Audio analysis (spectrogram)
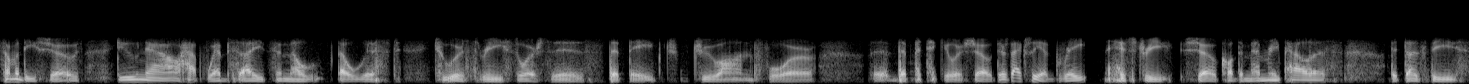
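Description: A man speaking as an interview guest in analytical conversation, halting and circling back over his phrases. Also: deep voice, fairly even intonation, dry recording. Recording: narrow phone-like line.

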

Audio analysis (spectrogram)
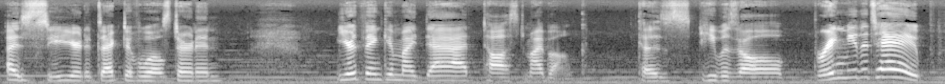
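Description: An actress playing a defiant, hot-tempered young American army recruit in an audio drama, with a blunt, sarcastic, profane way of talking. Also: female voice, mid-range voice, lively intonation, slow, soft background music. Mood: wry. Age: young adult. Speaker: lead character and narrator.

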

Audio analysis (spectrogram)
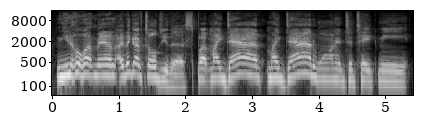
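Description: Male co-host, playful, laughs often, bouncy higher voice, casual stream. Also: a bit bright. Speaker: podcast co-host. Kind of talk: casual livestream chat. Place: home in Los Angeles valley.

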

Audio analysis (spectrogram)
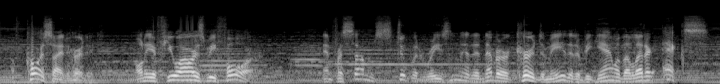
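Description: Hard-boiled radio detective man. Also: medium pitch. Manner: terse, hard-boiled, matter-of-fact. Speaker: detective narrator and lead. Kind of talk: 1950s radio drama acting and narration. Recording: old radio broadcast with music.

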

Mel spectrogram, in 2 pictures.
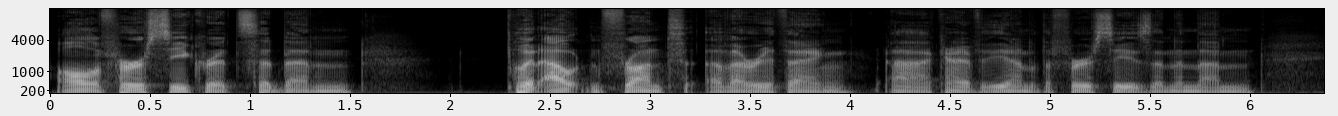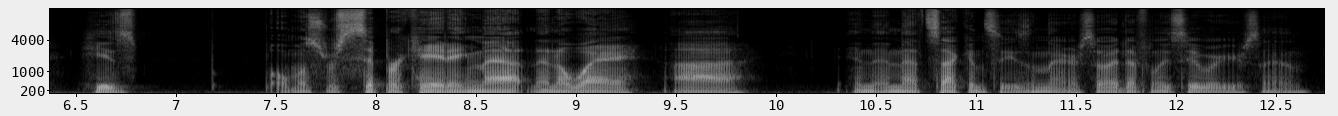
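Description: A man's voice: sits low, little pitch movement, brisk, dry recording, studio quality. A man chatting informally as a guest in a casual cast interview. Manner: informal, conversational. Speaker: voice actor, guest.

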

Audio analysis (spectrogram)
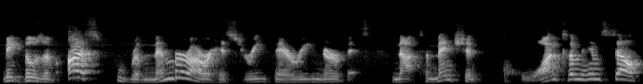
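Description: An actor playing an earnest, insistent author debating as a phone-in guest on a radio news panel. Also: male voice, mid-range voice, sing-song, unhurried, husky. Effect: phone line. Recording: dull, muffled simulated phone line.

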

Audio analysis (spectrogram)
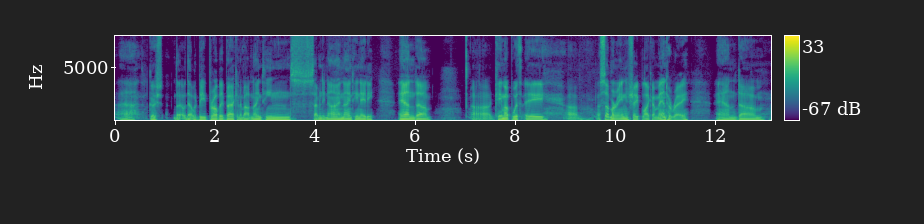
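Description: Middle-aged man, lowish pitch, dry sound, halting casual reminiscence. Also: no room sound. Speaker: guest writer and voice actor.

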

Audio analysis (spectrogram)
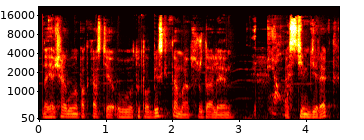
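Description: A man from Ukraine co-hosting a podcast, explaining his points in long, rapid run-on stretches of casual talk. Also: low-pitched, steady tone, darkish tone, faint music behind. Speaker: podcast co-host.

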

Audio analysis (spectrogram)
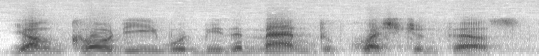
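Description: An actor playing a polite, anxious foreign exporter in a 1940s radio detective drama, speaking formally and hesitantly. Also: male voice, mid-range voice, normal speed, natural voice. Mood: guarded, grateful. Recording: dull old 1940s radio broadcast.

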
